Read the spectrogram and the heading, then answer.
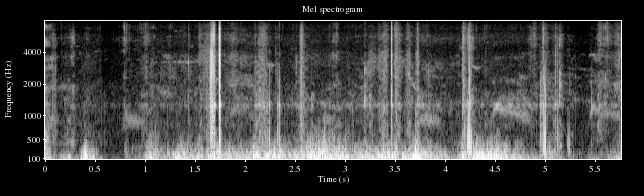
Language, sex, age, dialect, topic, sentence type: Magahi, male, 51-55, Northeastern/Surjapuri, banking, statement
